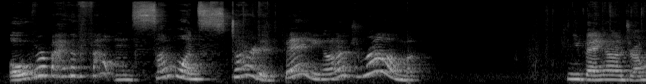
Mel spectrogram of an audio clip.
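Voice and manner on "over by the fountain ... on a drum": high, drawn-out storytime narration; picture-book voice, slowing at the end; reading to children. A narrator's reading. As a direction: read it with building anticipation.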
